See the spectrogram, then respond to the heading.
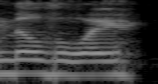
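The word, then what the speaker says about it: Milivoj: probably told about um if i have a hard time pronouncing that m-i-l-i-v-o-j it's probably something like melvoy that sounds reasonable to me so i'm gonna pronounce it that way and you were given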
